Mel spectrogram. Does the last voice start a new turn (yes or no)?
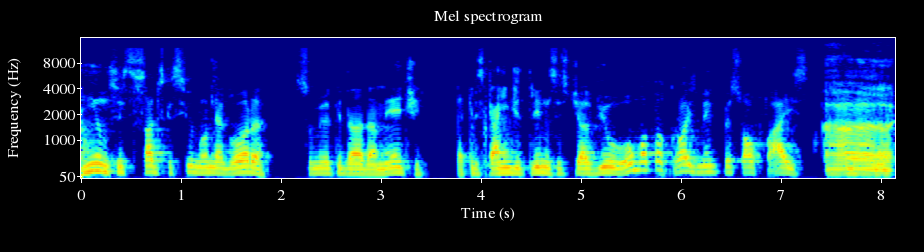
yes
